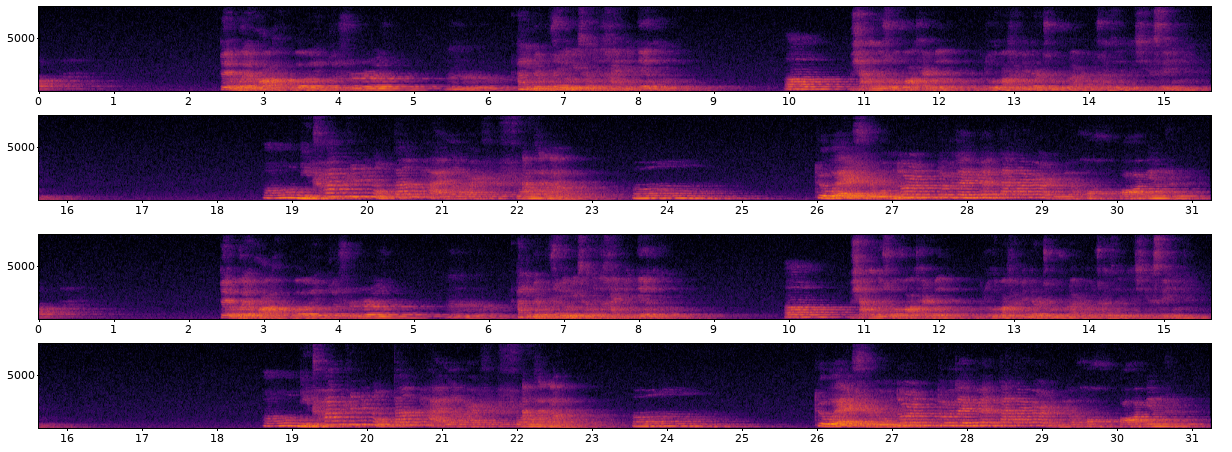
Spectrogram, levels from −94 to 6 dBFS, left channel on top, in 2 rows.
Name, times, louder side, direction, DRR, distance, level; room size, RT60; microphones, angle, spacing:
voice 1, 2.4-4.7 5.4-8.5 10.8-12.2 12.5-15.4 22.1-22.7, equal, 15° right, -8 dB, 1.2 m, -31 dB
voice 2, 9.9-10.4 15.1-15.5 18.6-22.6 23.5-24.7 26.0-31.0, left 1 dB, 35° right, -8 dB, 1.0 m, -28 dB
7.2 x 5.5 x 2.3 m, 2.3 s
head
